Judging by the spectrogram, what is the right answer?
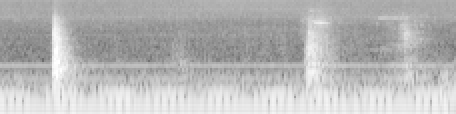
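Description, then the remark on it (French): A door opens with a sharp clack, followed by two softer knocks or creaks a couple of seconds later, all over a steady low hum. “La porte s'ouvre.”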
